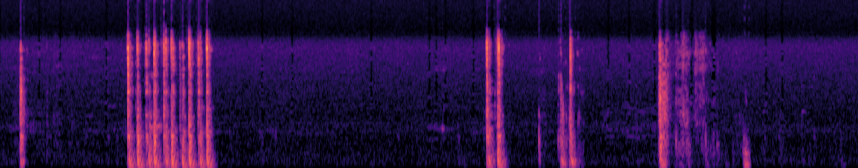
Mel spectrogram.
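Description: Computer keyboard keys being pressed: a quick run of keystrokes about a second in, then a few scattered single key presses.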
